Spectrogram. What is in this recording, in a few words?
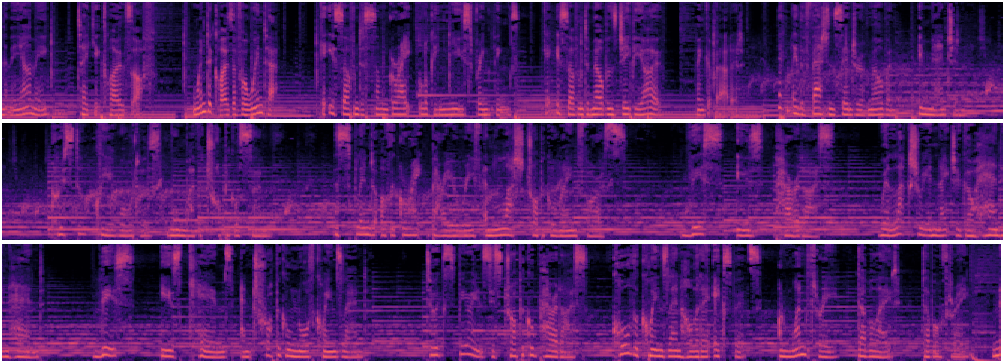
voice demo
